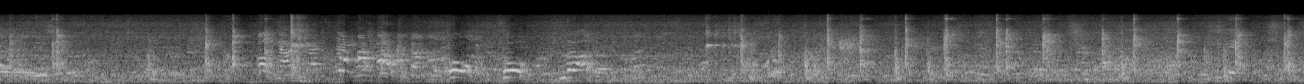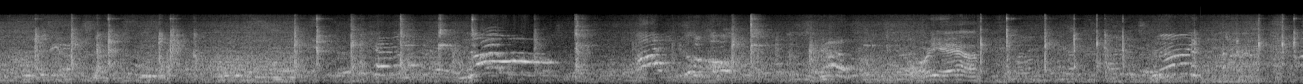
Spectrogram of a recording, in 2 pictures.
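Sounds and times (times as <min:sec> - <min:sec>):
air hockey puck clacking: 0:07.4 - 0:15.1, 0:16.0 - 0:19.0, 0:20.3 - 0:21.3, 0:22.8 - 0:24.4, 0:25.4 - 0:26.0.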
